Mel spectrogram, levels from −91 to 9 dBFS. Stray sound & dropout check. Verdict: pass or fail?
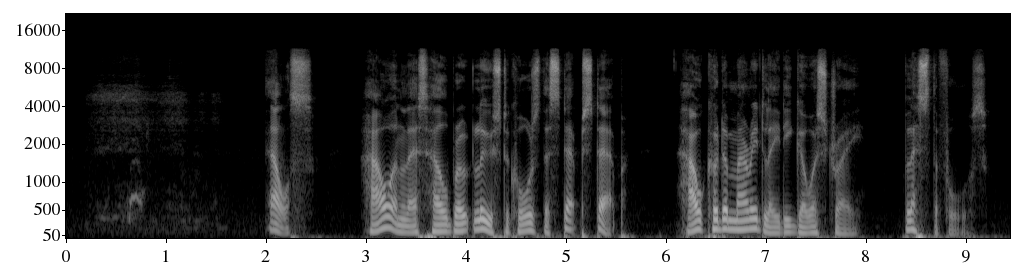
fail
